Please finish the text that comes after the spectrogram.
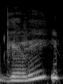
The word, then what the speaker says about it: Geli: Geli?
